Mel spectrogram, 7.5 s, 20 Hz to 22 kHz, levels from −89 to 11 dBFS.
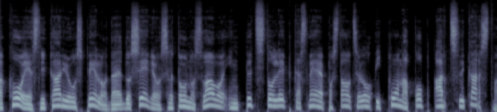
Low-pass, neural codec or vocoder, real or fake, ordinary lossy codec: none; codec, 44.1 kHz, 1.7 kbps, Pupu-Codec; fake; none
